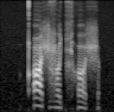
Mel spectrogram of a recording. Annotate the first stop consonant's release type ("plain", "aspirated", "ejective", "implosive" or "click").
ejective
